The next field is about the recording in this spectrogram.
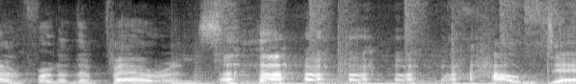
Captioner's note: Phil laughs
